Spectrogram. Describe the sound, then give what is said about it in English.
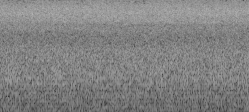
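A steady, dense roar of falling water, broad and unbroken, as the first of the larger waterfalls in a glen tumbles down into the rock pool below, with no voices over it. “Over to our right, the first of the larger waterfalls tumbles down into the rock pool below.”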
